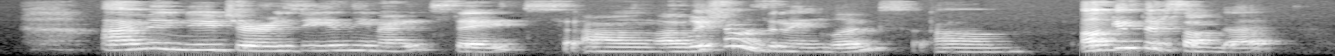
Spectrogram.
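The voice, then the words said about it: Non-English accent, not British. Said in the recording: “I can tell immediately from your accent that you're not in sunny England”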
